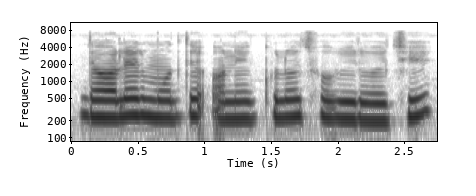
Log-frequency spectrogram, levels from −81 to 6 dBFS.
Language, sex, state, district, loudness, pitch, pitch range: Bengali, female, West Bengal, Cooch Behar, -15 LUFS, 225 Hz, 215-235 Hz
